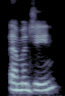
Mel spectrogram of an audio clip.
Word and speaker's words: Imogene: Imogene. Uh-huh. Just Imogene. And so it has that word gene in it.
